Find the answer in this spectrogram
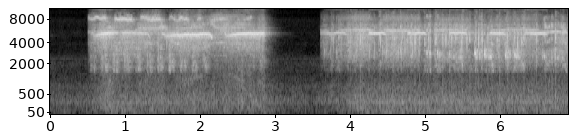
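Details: Played-back swiftlet chick calls: two bursts of dense, high, tightly packed chirps and twitters, loud and soft together, separated by a short silence, with more than one voice character audible.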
